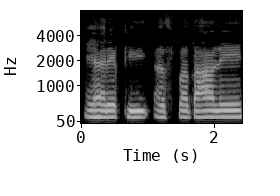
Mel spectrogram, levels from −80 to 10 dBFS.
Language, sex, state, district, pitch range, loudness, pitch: Chhattisgarhi, male, Chhattisgarh, Jashpur, 160-170 Hz, -19 LUFS, 165 Hz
